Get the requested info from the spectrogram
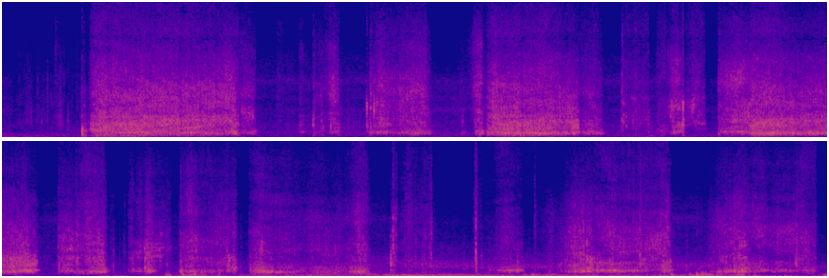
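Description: Trowel scraping render across a wall in a series of strokes, each about a second long, stronger in the first half.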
